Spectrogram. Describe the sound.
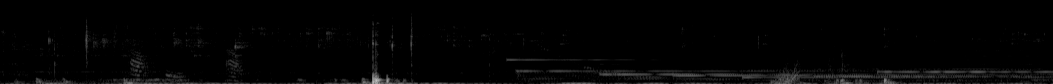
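Water runs steadily from a shower with occasional drips and splashes, while faint, muffled voices and a few thumps come through in the background.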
